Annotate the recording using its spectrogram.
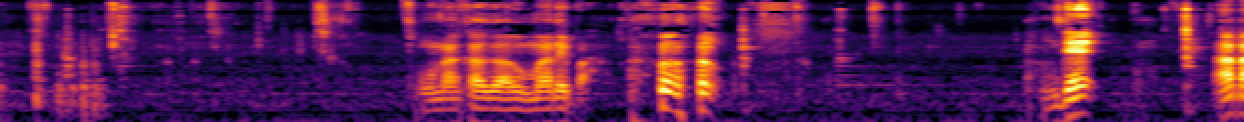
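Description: Chopsticks clink against a metal pot.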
